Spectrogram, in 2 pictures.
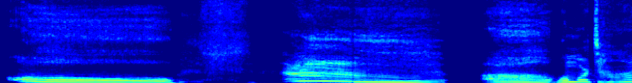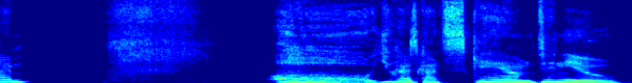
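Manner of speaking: high, drawn-out theatrical moaning; mocking wail. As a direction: imitate a host gloating in exaggerated agony. Mock wailing at scammed contestants, to camera.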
